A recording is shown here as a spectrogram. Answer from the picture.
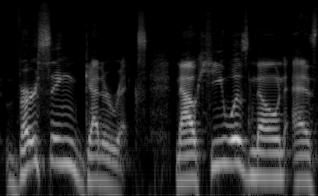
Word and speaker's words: Vercingetorix: I'm sure that you did but this is pronounced versing getterex now he was known as the king of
